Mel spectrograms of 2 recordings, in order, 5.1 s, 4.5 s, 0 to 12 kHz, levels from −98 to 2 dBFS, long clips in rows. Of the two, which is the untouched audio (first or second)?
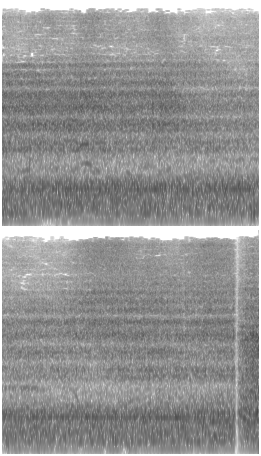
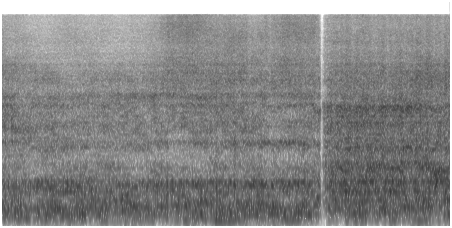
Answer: first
